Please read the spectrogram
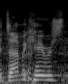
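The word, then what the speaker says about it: Dimachaerus: it is to pronounce yeah diamondis is apparently the proper pronunciation and I believe it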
